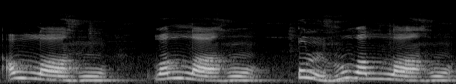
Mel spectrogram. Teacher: இந்த அல்லாஹ்வுடைய லாமை நம்ம வல்லினமாக உச்சரிக்கணும் வாய் நிரம்ப அல்லாஹு அப்படின்னு சொல்லிட்டு வாய் நிரம்ப சொல்லணும்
